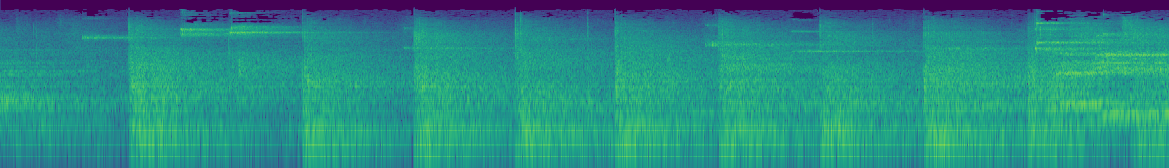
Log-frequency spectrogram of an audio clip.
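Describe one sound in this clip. A basketball bounces rhythmically on a wooden floor in a large echoing hall.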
